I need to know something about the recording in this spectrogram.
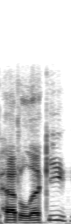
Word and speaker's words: Padalecki: And I'll say Jared Padalecki. Is that how you pronounce his last name?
